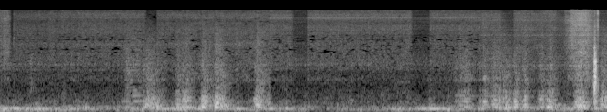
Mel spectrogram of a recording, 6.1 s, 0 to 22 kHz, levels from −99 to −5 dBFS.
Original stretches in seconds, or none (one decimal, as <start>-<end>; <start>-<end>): 0.0-4.8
